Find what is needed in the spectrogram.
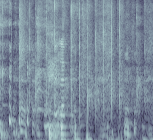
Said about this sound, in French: bah, on peut vous applaudir pour votre projet parce qu'il est très très bien.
